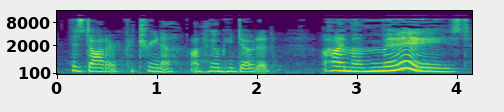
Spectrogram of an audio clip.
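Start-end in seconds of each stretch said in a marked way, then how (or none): 2.6-4.1 drawn-out, louder mock amazement; affected astonishment. A narrator's reading. Butcher sneering at the hunter, in affected astonishment. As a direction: feign being amazed, slowly and loud. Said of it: "said Sloane with affected astonishment".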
